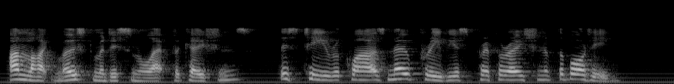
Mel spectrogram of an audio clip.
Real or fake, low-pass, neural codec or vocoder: real; 5.4 kHz; none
